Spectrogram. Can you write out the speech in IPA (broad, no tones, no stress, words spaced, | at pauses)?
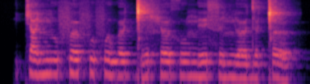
caɲʊ fœfʊfɤwœ ɡ͡ǀəɬœ xoŋe səɲœdœǀœ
